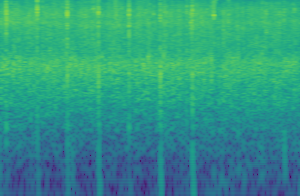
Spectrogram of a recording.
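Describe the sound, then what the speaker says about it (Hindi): A studio audience at a televised quiz show claps steadily, a dense wash of applause with sharp individual claps standing out, sustained and fairly loud with no talking over it. "तालियों के साथ इनका अभिनंदन"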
